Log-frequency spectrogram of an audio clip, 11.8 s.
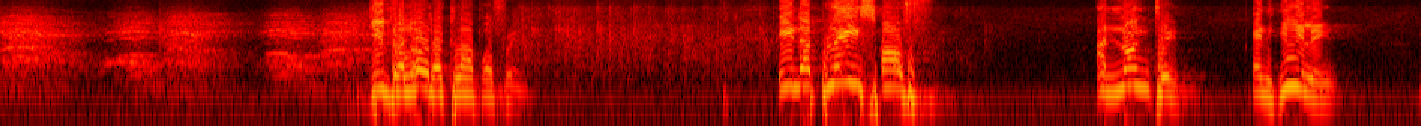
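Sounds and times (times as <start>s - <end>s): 
church congregation shouting amen during a service: 0.0s - 3.8s
speech: 3.1s - 4.5s, 6.6s - 7.7s, 9.2s - 11.2s.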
